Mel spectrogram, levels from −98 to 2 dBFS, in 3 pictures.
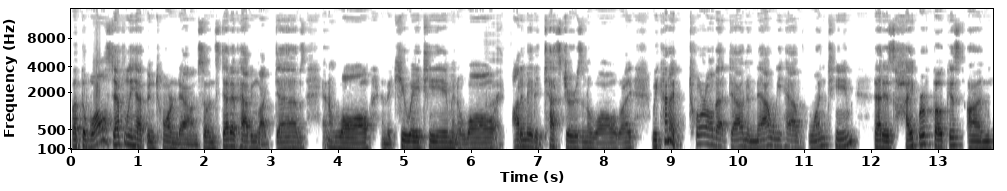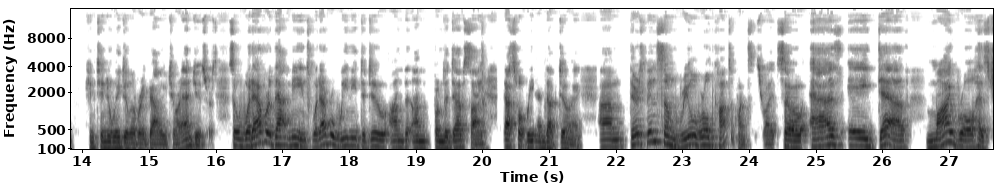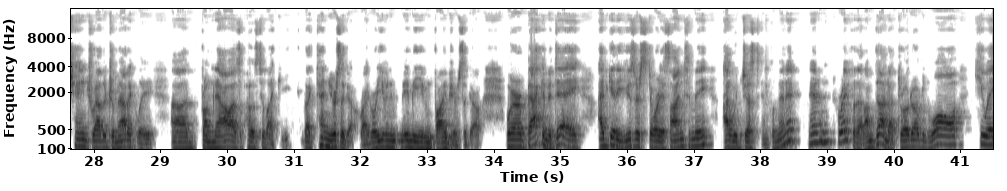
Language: English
